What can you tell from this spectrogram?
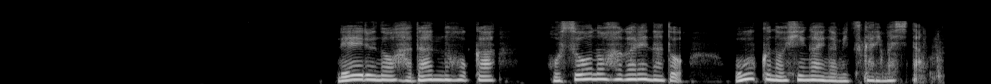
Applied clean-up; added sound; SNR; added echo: neural mask model Resemble Enhance denoiser.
